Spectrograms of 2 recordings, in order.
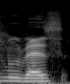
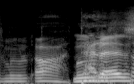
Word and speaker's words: Moonves: Yeah, no, it's Moonves. It's Moonves.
